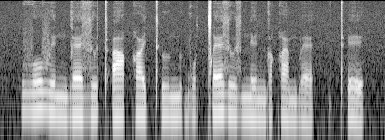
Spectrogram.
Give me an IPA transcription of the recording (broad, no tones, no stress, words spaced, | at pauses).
vove ŋɡɛzɯ tʼaqɯj tʼɯŋɯ ɡwoǀɛzɯz neŋɡɯqembɛ | tʼe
